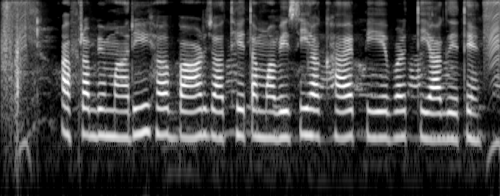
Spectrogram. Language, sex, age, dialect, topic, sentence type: Chhattisgarhi, female, 18-24, Western/Budati/Khatahi, agriculture, statement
